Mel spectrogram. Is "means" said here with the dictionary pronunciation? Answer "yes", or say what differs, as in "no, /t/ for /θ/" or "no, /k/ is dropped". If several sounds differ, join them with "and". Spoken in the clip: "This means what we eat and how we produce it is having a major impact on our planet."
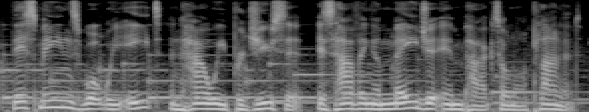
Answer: yes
